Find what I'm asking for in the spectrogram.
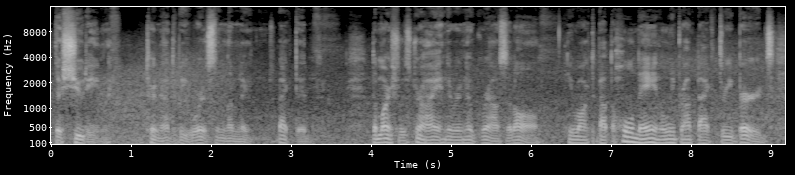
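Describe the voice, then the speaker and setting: A man with a low voice narrates a classic novel as bedtime ASMR. His delivery is soothing and measured but swings widely in pitch, with a fry-edged grain. He is close on a binaural mic, with clear ocean noise underneath. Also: animated. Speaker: audiobook-style reader, ASMR host. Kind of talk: ASMR bedtime story reading. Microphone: close binaural ASMR microphone. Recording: noisy ambience of recorded ocean waves. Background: ocean sounds.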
